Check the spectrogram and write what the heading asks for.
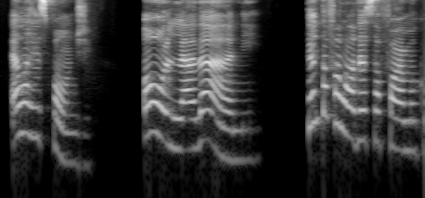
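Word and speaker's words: hola: A palavra que utilizam é o clássico olá. Aqui eu quero te chamar a atenção para a diferença de pronúncia. Em português, a gente enfatiza o lá, olá, mas em espanhol a ênfase está no o.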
